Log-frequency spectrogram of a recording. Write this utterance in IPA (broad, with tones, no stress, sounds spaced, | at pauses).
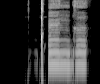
ǃʼ ɛ̃˥ ŋ ɡ ə˥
